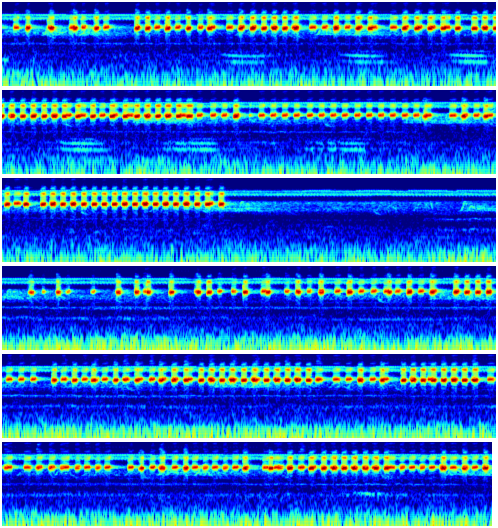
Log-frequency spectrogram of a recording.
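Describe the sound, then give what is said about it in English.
A dense chorus of pine woods tree frogs in a low boggy area carpeted with sphagnum moss, after an afternoon thunderstorm, fills the air with continuous, buzzy rattling calls, many overlapping at once, briefly thinning partway through before swelling back to full intensity. “These are the vibrant rattling calls of pine woods tree frogs, no doubt invigorated by the afternoon thunderstorm.”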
